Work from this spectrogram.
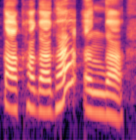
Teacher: कंठ और निचली जीभ के स्पर्श से बोले जाने वाली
